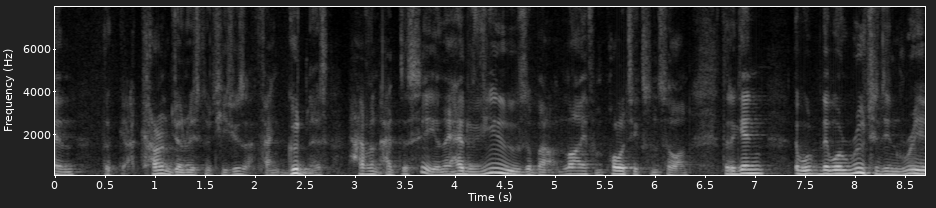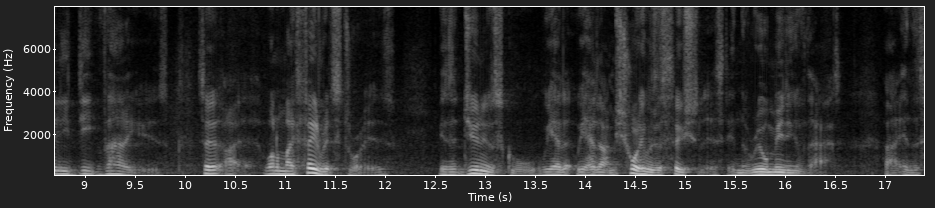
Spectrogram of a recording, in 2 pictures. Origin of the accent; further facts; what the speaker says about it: Nottingham, East Midlands, United Kingdom; I was growing up in Nottingham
